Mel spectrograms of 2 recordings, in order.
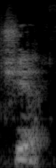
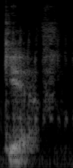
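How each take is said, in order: First: "Jif" said with a soft J sound, as in jam; soft-g pronunciation. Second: "gif" said with a hard G, as in gift; hard-g pronunciation. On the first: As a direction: start "Jif" like the word jet. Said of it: "it's pronounced Jif". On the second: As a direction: start "gif" like the word give. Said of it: "not gif". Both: Shown as a demonstration.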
